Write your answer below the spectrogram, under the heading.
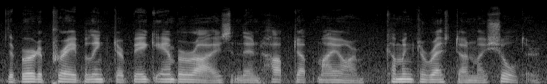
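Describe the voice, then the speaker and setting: A man's voice: fairly low pitch, fairly even intonation, moderate pace, a bit bright, a little hiss or hum, low-quality recording. A man narrating a comic fantasy adventure in the first person as its self-important young hero.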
